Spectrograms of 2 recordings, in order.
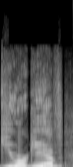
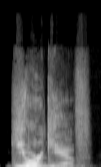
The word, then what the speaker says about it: Georgiev: How many other words have 2 hard G's in it at the beginning and the middle? Name another one. Georgiev.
